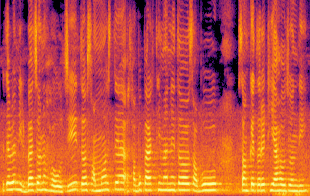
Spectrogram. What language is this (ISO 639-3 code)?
ori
